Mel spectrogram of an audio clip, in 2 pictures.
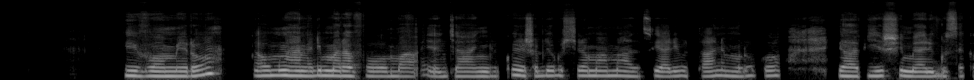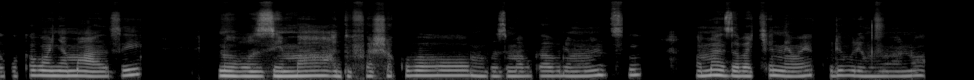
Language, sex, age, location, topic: Kinyarwanda, female, 18-24, Kigali, health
